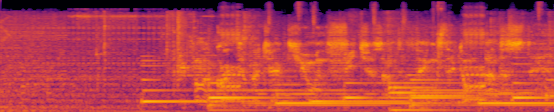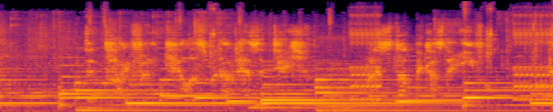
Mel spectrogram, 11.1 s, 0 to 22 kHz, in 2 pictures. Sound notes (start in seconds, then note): 2.2 yawn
